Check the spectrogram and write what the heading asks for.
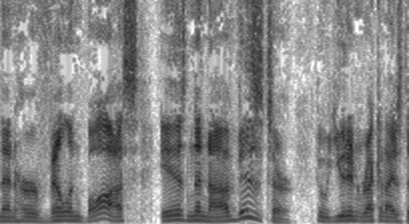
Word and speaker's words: Nana: It's pronounced Nana. I've heard her pronounce it Nana. You got to say it fast, Nana.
